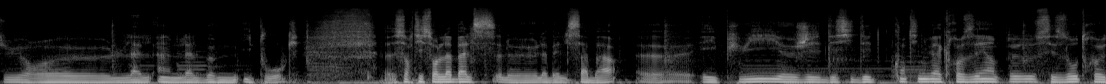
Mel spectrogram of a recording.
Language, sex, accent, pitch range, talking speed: French, male, French, 95-115 Hz, 150 wpm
